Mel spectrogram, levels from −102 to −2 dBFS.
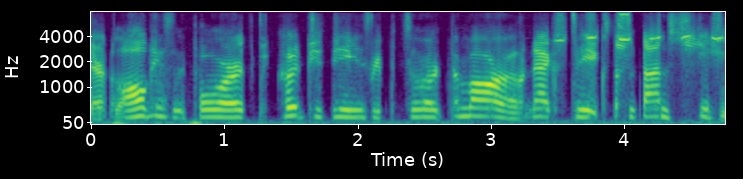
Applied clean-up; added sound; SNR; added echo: neural diffusion model UNIVERSE++.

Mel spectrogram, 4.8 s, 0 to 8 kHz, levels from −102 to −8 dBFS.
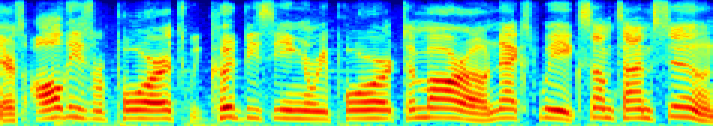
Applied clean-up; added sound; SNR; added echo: none; none; none; none.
